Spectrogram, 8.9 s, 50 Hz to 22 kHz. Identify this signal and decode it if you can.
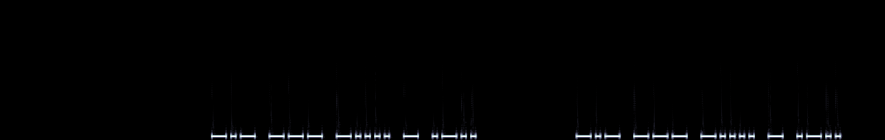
Morse code, heard as a keyed tone, about 25 wpm, 700 Hz. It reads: KO6TL KO6TL
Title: USA Call Signs - 5 Characters - Repeated 2x - 25wpm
